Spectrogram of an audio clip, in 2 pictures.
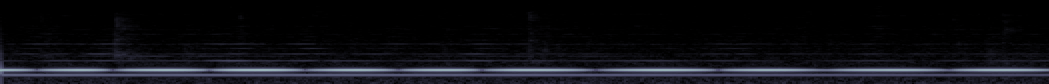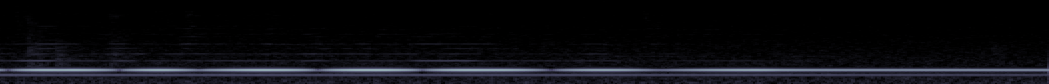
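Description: Frosted quartz crystal singing bowl being sung by a wand rubbed around its rim: a pure, steady tone that swells and fades about twice a second, with a lower bowl tone holding steady beneath. About nine seconds in, the pulsing stops and the tone rings on evenly.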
